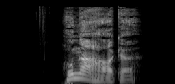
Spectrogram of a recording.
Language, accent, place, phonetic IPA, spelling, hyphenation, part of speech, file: German, Germany, Berlin, [ˈhʊŋɐˌhaʁkə], Hungerharke, Hun‧ger‧har‧ke, noun / proper noun, De-Hungerharke.ogg
- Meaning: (noun) horse-drawn hay rake; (proper noun) The Luftbrückendenkmal in Berlin Tempelhof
